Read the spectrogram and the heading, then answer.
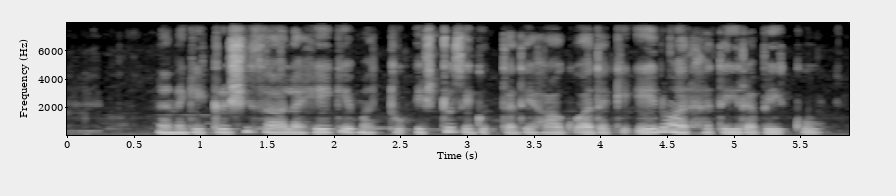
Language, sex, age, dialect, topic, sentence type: Kannada, female, 18-24, Coastal/Dakshin, agriculture, question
